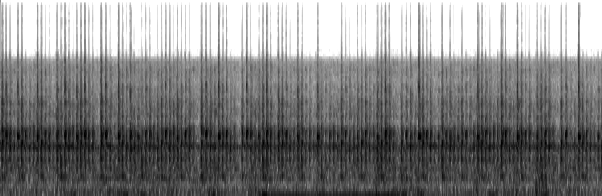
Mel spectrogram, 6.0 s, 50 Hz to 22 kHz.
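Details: Mercedes OM605 diesel at steady idle: sharp, uneven knocks cutting through the diesel clatter; knocking inside the engine, cause not yet pinned down.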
